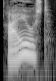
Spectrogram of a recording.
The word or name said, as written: rejeost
